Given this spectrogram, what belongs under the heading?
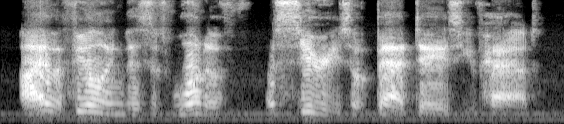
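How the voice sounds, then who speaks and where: Put-on character voice from a man, raspy and at a moderate pace. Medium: actual play. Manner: low, steady, threatening.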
